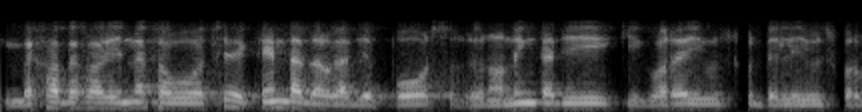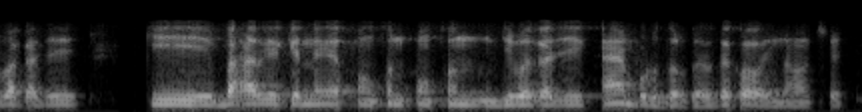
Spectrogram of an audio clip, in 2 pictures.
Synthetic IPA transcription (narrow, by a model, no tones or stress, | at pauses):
d̪ekʰɔd̪ekʰɔɦinɛsɔbuɔt͡ʃʰɛkeɳɖad͡ʒɔɾkad͡ʒipoʈsɾɔniŋkad͡ʒikiɡʱɔɾejud͡ʒkɖelijud͡ʒʱkɔɾbakad͡ʒi | kibaɦaɾkekenekepʰɔŋsɔnpʰɔŋsɔnd͡ʒiβakad͡ʒikãj̃buɽud̪ɔɾkɔɾd̪ekʰɔɦinɔɦɔt͡ʃʰɛ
